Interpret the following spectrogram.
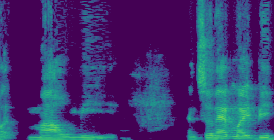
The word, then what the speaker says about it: Maumee: It's always been Maumee to me, Maumee.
